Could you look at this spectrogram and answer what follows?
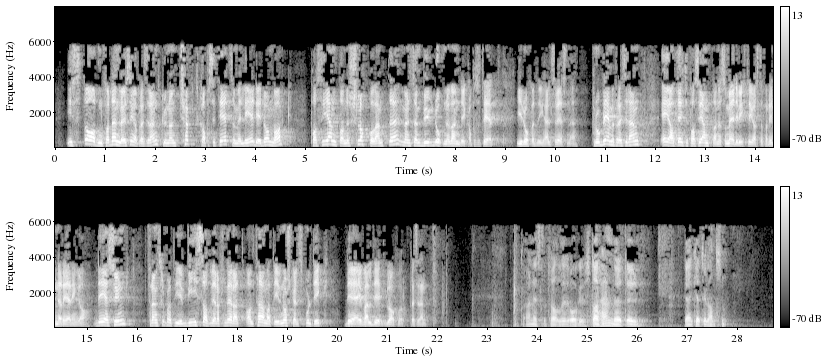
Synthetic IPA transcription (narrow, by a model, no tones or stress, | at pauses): ɪst̪ɑːd̪n̩fɔɖɛnlœʏsnɪŋɑʋpʰɾɛsɪd̪ɛnt̪kʰʉnːəɾɛnc͡çœpt̪kʰɑpɑsɪt̪ʰeːt̪sɔmæɭeːd̪ɪɪd̪ɑnmɑɾk | pʰɑsɪɛnt̪ɑnəʂɭɑpːɔʋɛnt̪əmɛnsd̪ɛnbʏɡd̪əɔpnœd̪ʋɛnd̪ɪkʰɑpɑsɪt̪ʰeːt̪ɪd̪ɛɔfənt̪lɪɡəhɛlsəʋeːsnə̰ | pʰɾʊbleːmːɛpʰɾɛsɪd̪ɛnt̪ʔɛɾɑt̪̚d̪ɛɾɪçːəpʰɑsɪɛnt̪ɑnəsɔmæɖɛʋɪkt̪ɪɡɑst̪əfɔɖɪnːəɾɛjeːɾɪŋɑ̰d̪ɛæsʏnd̪ | fɾɛmskɾ̩əpɑʈ̪iːəʋiːsəɾɑt̪ʋɪɾɛpɾəsnt̪eːɾəɛt̪ɑlt̪ʰæɾɳɑt̪iːʋnɔʂkhɛlsə̥pʊlɪt̪ɪkː | d̪ɛæɪʋɛld̪ɪɡlɑ̰ːfɔ̰ɾpʰɾɛsɪd̪ɛnt̪ | d̪̥ɑhæ̰ɳnɛst̪ət̪ʰɑːləɾoːɡəɾst̪ɑɾhæɪmd̪heːt̪əɾ | ɡ̥ækʰeːt̪ʰɪlhɑnsn̩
